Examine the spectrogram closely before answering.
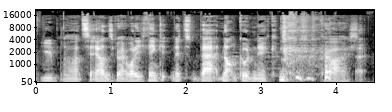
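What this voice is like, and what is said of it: Croaky, much deeper hoarse voice. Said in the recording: “Voice a bit croaky ... He dropped a couple of octaves there, hasn't he?”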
